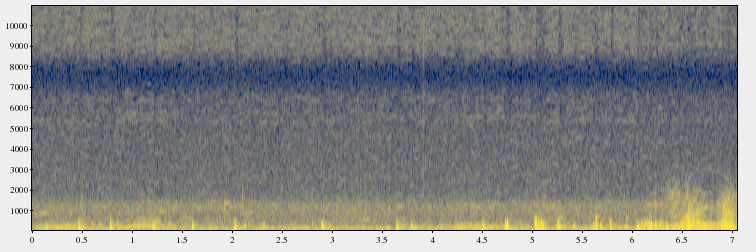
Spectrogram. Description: listen to my heartbeat pounding like comment subscribe and enjoy ❤❤ #heartbeat #subscribe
